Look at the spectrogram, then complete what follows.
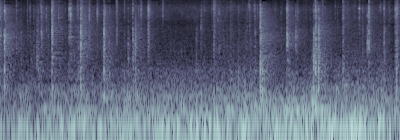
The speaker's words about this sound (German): Und so entfachte das Feuer im offenen Kamin, der den großen Salon der Familie Ebersbach in zwei Teile teilt. Die Flammen beginnen zu lodern.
